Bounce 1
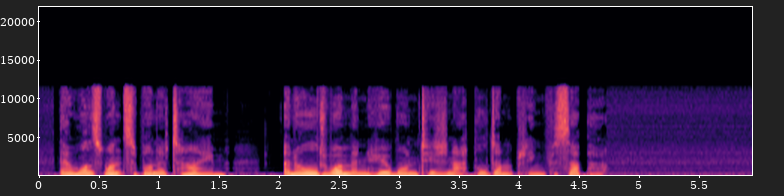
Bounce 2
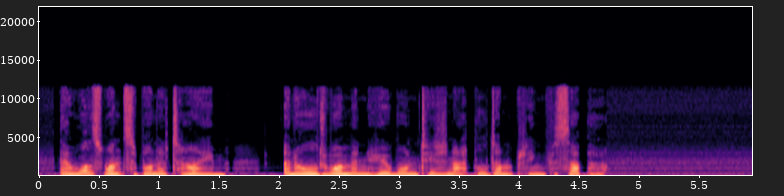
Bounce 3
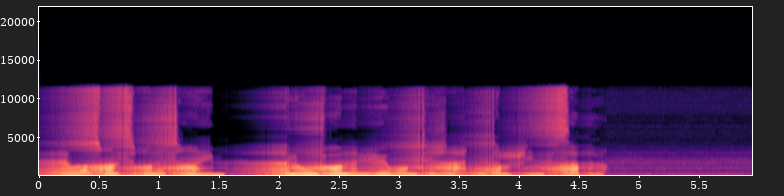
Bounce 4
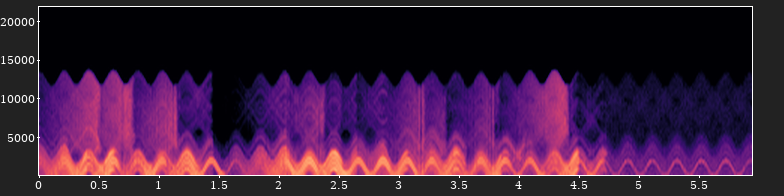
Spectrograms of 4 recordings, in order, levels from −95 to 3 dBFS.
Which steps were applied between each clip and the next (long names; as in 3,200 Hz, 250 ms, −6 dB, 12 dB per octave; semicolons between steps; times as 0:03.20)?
octave-band graphic EQ 125/500/1,000/2,000/4,000/8,000 Hz +9/−7/+11/+3/−8/−9 dB
peak hold with a rise ahead of every peak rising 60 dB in 0.82 s; level +1.5 dB
ring modulator whose carrier an LFO sweeps 1,100 Hz, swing 85%, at 4.9 Hz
